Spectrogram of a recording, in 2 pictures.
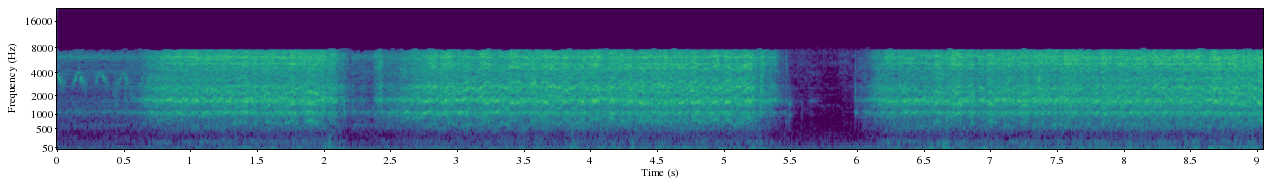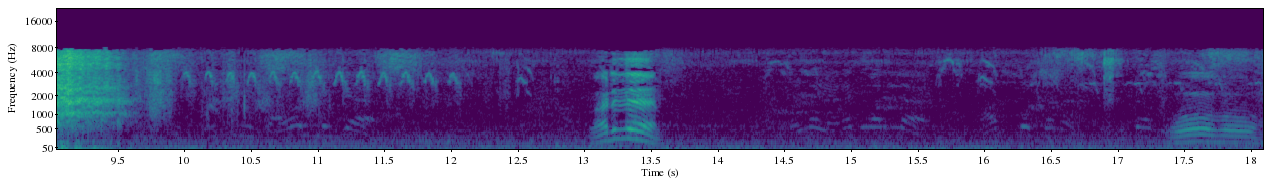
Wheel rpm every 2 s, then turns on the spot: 50, 110, 100, 130, 110, 0, 0, 0, 0.
none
